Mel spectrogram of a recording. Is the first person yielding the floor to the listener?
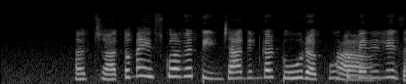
No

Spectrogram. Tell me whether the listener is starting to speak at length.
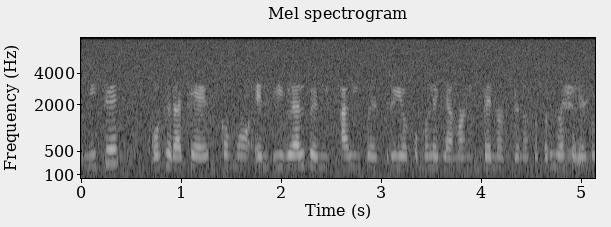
No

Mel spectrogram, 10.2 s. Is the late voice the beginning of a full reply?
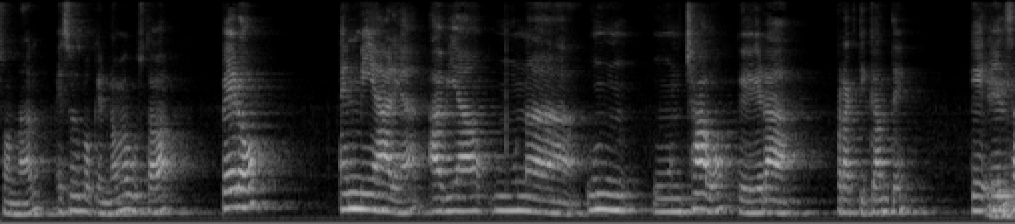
No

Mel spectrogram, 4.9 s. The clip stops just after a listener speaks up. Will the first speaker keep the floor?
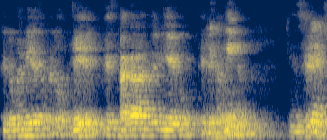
Yes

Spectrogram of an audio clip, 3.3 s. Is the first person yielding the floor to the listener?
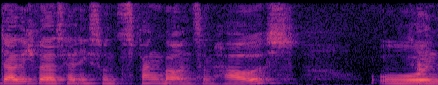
No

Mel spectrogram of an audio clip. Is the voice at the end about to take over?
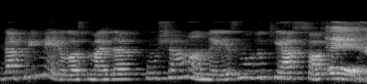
Yes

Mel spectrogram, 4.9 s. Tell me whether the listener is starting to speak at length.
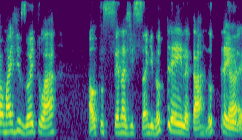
Yes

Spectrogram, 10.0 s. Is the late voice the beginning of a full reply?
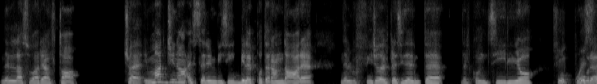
Yes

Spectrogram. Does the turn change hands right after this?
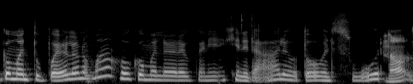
Yes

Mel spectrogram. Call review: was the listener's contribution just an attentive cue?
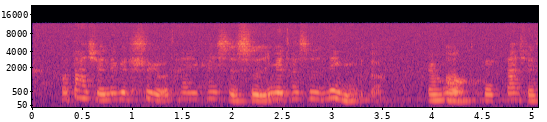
Yes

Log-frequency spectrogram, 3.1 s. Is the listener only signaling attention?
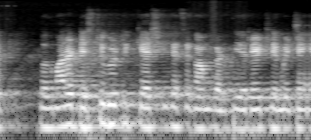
No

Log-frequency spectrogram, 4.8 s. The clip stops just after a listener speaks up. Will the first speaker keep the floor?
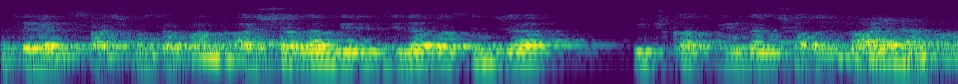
No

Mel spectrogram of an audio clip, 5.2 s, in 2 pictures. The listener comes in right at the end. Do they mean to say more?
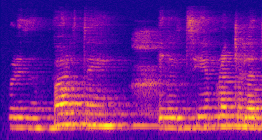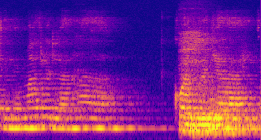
No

